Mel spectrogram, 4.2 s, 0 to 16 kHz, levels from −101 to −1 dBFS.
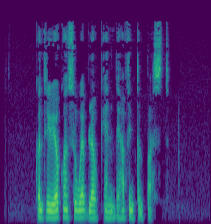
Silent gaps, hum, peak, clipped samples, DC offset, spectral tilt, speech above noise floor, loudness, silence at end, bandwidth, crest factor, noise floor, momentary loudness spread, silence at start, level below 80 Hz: none; none; -10 dBFS; under 0.1%; under 0.1%; -4.5 dB/octave; 48 dB; -30 LUFS; 0.9 s; 11.5 kHz; 22 dB; -77 dBFS; 10 LU; 0.7 s; -70 dBFS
